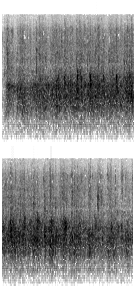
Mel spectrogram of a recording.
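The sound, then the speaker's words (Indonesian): An audience applauds steadily, a dense, even wash of many hands clapping that holds at a constant level for several seconds without pause or voices. “Mana tepuk tangannya?”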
